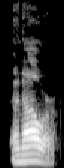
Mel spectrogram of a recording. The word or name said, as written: an hour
